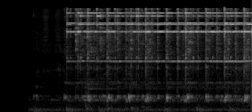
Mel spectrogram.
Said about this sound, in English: It's a little half-hearted. The bell ringing's a little half-hearted this morning.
